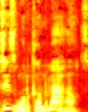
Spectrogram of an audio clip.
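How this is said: The voice sounds reluctant and dismayed. We dread that Jesus is coming. The speaker calls it wrong. "Whereas we sitting there saying, oh Lord"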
